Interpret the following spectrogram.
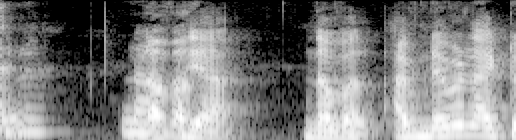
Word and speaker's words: Naval: Is that how you pronounce it? Naval.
